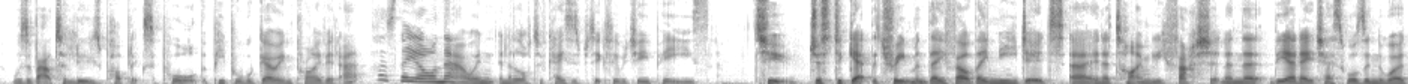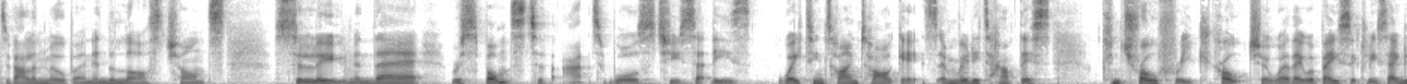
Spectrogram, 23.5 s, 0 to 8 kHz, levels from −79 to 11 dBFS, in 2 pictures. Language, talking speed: English, 205 wpm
